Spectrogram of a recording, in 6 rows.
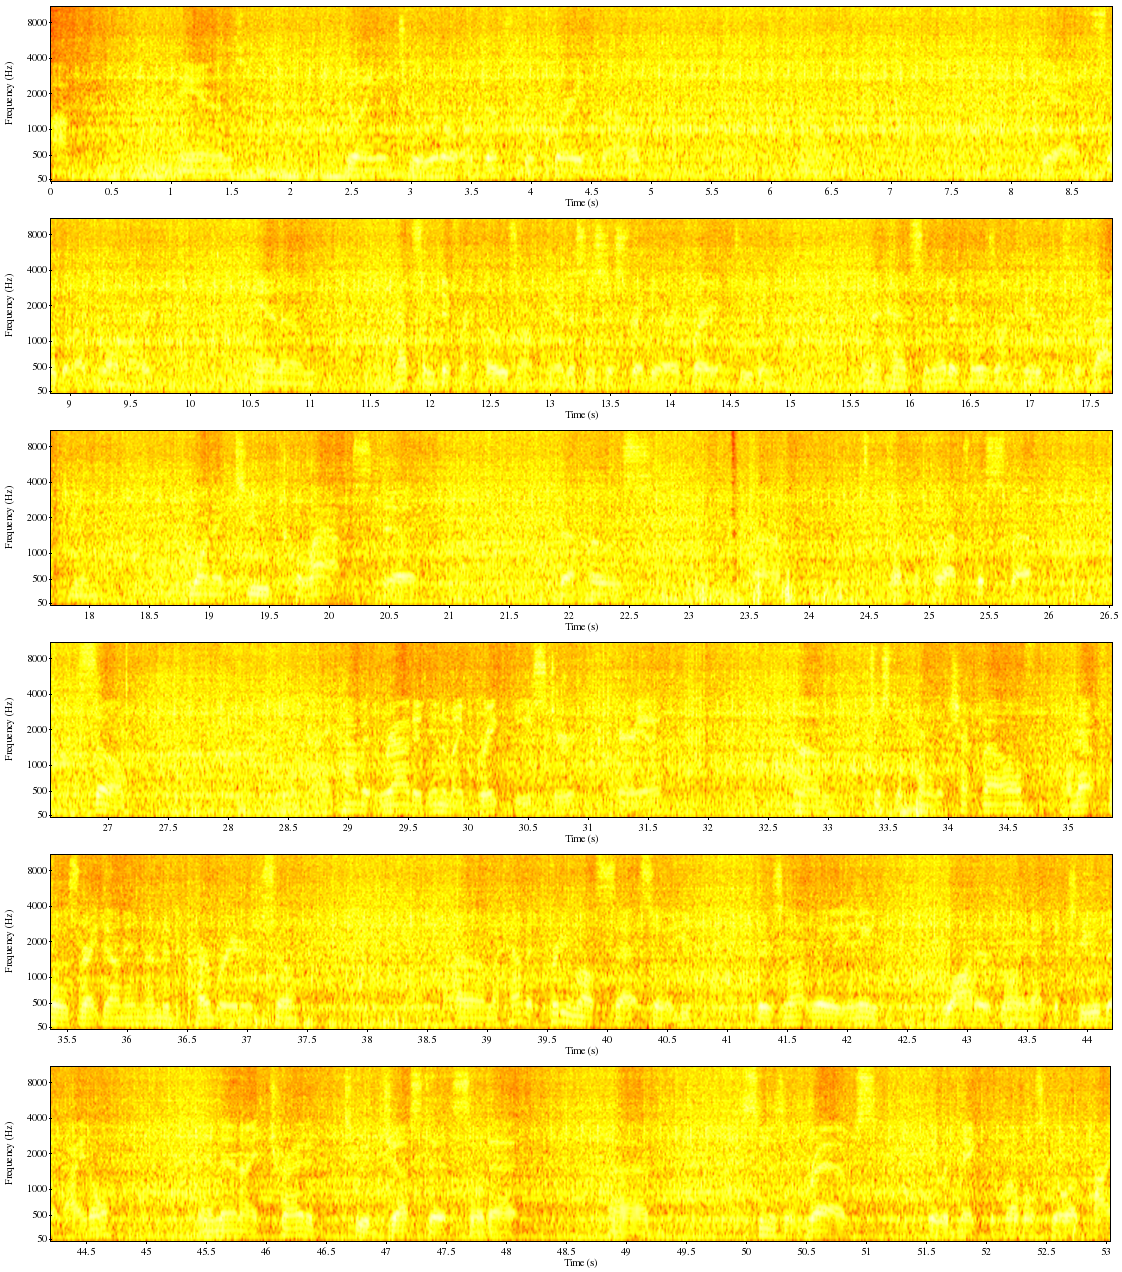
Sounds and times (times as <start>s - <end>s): Speech: 0.0s - 0.2s, 1.0s - 1.7s, 2.4s - 5.1s, 6.1s - 6.8s, 8.2s - 9.8s, 10.5s - 18.2s, 18.8s - 20.8s, 21.8s - 22.8s, 23.5s - 23.9s, 24.5s - 25.9s, 26.7s - 27.2s, 28.4s - 31.7s, 32.6s - 37.6s, 38.6s - 44.8s, 45.4s - 48.2s, 48.8s - 53.0s
Car: 0.0s - 53.0s
Engine: 0.0s - 53.0s.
